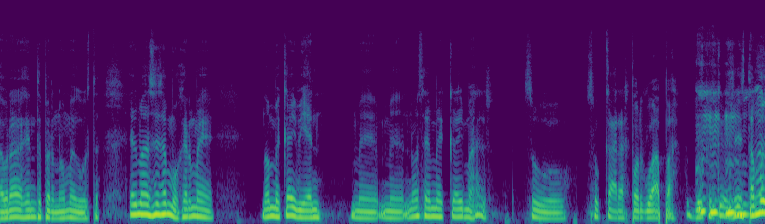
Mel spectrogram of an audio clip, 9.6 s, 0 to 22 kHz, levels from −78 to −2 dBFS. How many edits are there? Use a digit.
1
